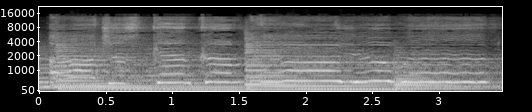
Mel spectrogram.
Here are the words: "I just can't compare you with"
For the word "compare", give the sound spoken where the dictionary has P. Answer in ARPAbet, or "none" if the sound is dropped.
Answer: F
